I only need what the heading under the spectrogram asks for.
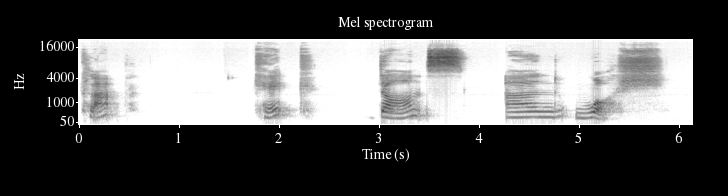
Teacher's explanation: none of the endings have voice in them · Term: unvoiced consonant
